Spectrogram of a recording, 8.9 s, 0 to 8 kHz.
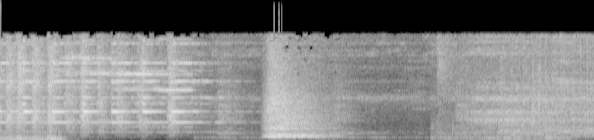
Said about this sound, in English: Francisco on track number 2. Train number 98, the morning daylight.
